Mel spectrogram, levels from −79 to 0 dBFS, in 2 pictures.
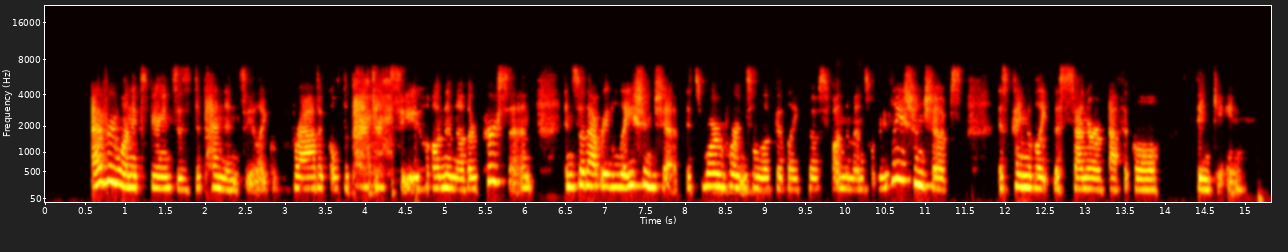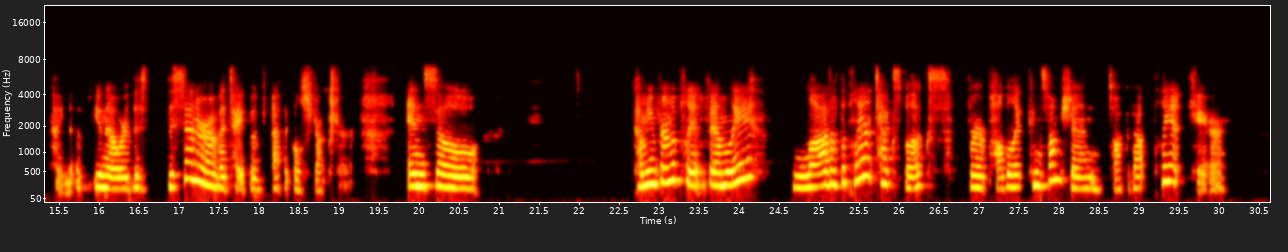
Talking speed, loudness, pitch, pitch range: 130 wpm, -19 LUFS, 220 Hz, 195-265 Hz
